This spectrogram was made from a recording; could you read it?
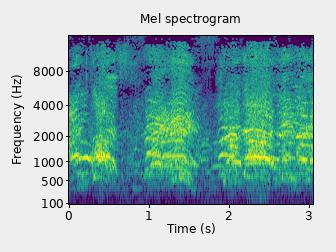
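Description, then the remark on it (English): A protest crowd in Beirut, rallying in support of Gaza and denouncing the massacres in Palestine and Lebanon, shouts in unison in rhythmic bursts, loud massed voices rising and falling in chant-like waves with short dips between them. “Shouts from protests in support of Gaza and denouncing the massacres in Palestine and Lebanon have been echoing across the capital, Beirut.”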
